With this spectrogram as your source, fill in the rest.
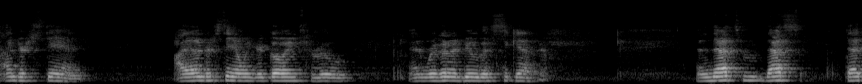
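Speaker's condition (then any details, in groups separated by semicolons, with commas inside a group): Cerebral palsy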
